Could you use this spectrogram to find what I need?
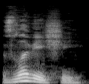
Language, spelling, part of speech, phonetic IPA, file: Russian, зловещий, adjective, [zɫɐˈvʲeɕːɪj], Ru-зловещий.ogg
- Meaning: ominous, ill-boding, sinister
